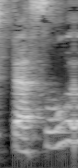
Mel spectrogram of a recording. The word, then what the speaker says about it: Fessele: It is Fessel. It rhymes with vessel, like a boat.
